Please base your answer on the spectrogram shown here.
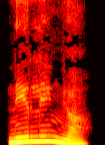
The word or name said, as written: ನಿರ್ಲಿಂಗ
